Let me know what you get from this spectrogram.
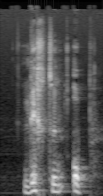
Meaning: inflection of oplichten: 1. plural past indicative 2. plural past subjunctive
- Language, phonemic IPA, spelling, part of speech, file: Dutch, /ˈlɪxtə(n) ˈɔp/, lichtten op, verb, Nl-lichtten op.ogg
